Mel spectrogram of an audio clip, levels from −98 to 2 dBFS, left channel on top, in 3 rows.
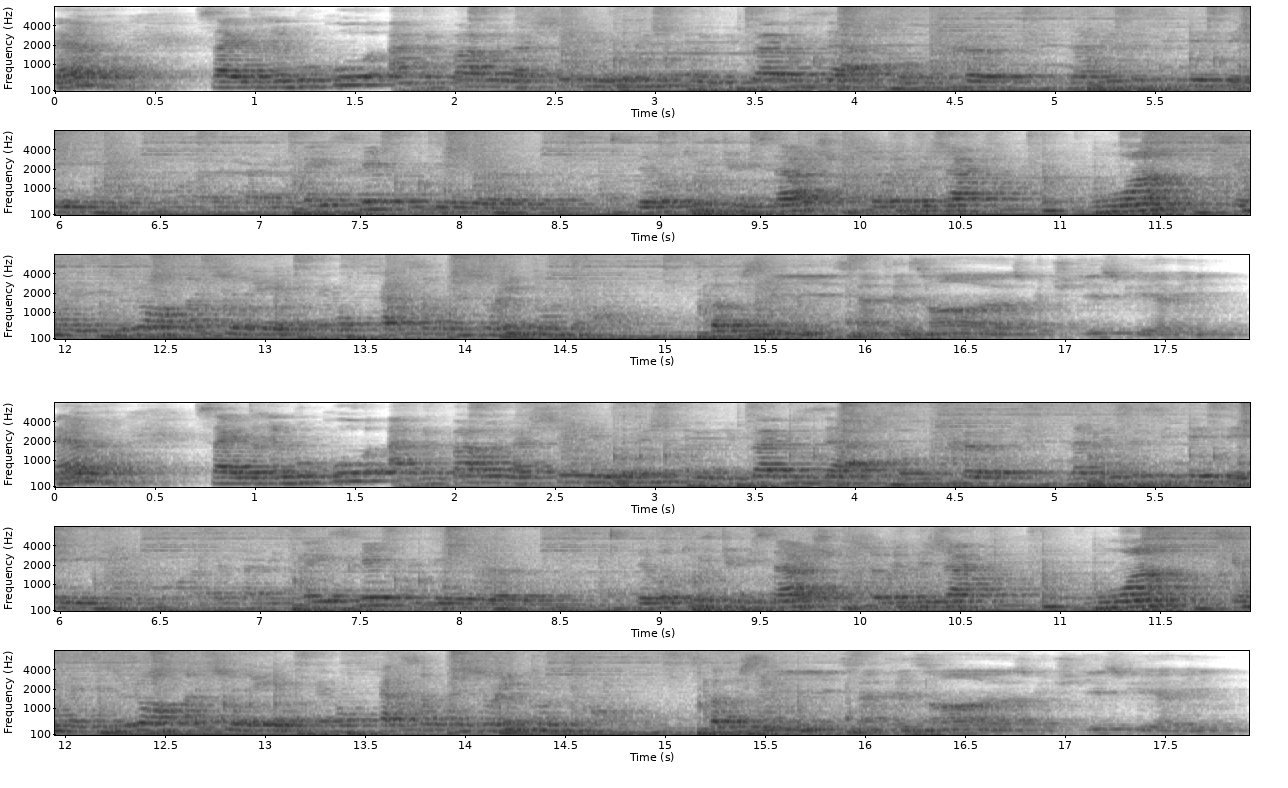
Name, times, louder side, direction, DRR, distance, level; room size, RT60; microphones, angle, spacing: voice 1, 0.0-10.6 11.0-14.7 15.1-15.7, equal, 80° right, -3 dB, 1.0 m, -28 dB
sound 1, 1.7-16.1, left 1 dB, 25° left, 0.7 m, -36 dB
sound 2, 2.8-16.4, left 1 dB, 15° right, 0.4 m, -27 dB
voice 2, 15.4-17.7, left 1 dB, 65° left, -2 dB, 0.9 m, -34 dB
4.6 x 2.3 x 2.4 m, 1.1 s
head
